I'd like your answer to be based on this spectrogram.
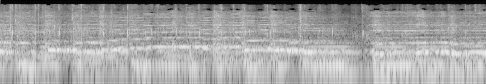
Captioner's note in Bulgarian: аплодисменти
